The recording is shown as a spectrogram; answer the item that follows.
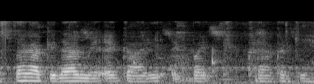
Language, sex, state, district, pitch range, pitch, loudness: Hindi, male, Arunachal Pradesh, Lower Dibang Valley, 140-150 Hz, 145 Hz, -18 LUFS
